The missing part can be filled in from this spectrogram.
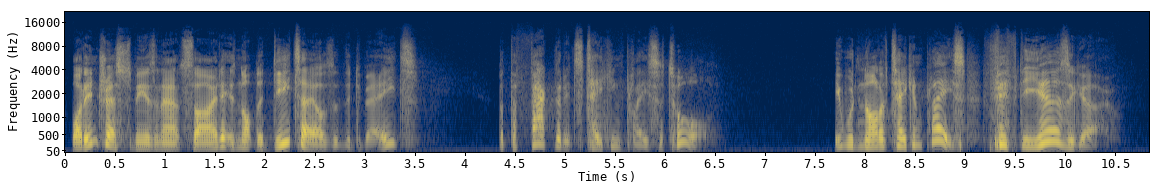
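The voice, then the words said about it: Non-American foreign accent. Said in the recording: “You can tell from my accent I'm an outsider. I am now an American citizen”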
